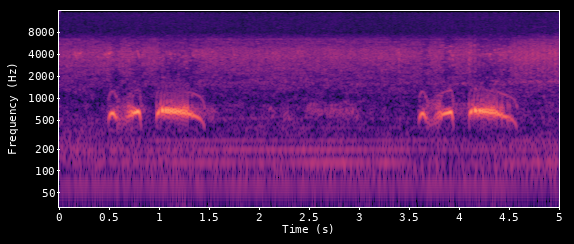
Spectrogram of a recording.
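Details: Spotted dove of the thổ bầu type, kept as a decoy bird in Vietnam, giving two short phrases of low, mellow cooing, each with a few quick notes ending in a longer drawn coo, with a steady low hum behind.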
